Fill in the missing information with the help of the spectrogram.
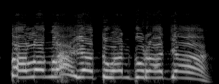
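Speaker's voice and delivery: Tolonglah ya Tuanku Raja shouted high and slow; crying out. Acted. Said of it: "sambil berseru".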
